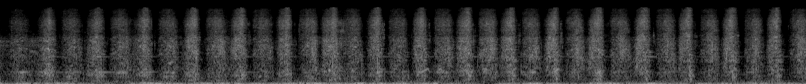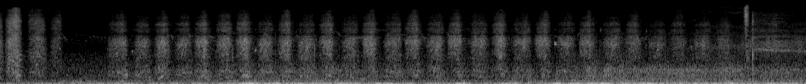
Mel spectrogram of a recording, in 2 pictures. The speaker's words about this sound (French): Oh, tu sais quoi? Si je scie ici... Ah, ça... Je vais voir, hein. On va voir s'il se laisse...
